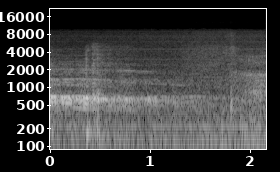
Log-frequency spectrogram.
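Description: Air-raid warning siren sounding a steady tone that fades away over the two seconds: the alarm for incoming rockets.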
